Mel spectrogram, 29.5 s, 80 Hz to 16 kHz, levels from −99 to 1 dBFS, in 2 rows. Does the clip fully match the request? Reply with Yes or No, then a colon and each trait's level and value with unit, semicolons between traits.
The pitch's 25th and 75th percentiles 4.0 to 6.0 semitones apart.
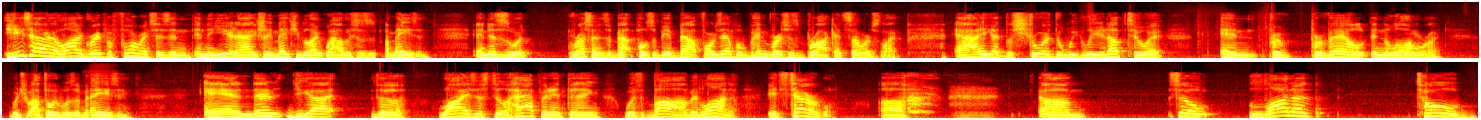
No: average, 3.3 semitones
